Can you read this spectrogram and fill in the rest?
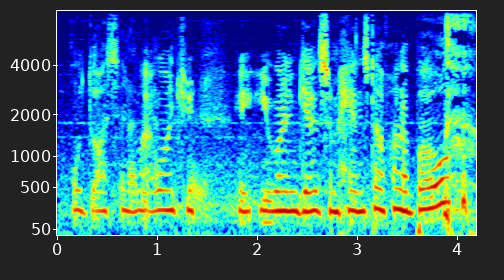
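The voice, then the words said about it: Baby-talk voice. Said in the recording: “That actually sounded like you were talking to a baby.”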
